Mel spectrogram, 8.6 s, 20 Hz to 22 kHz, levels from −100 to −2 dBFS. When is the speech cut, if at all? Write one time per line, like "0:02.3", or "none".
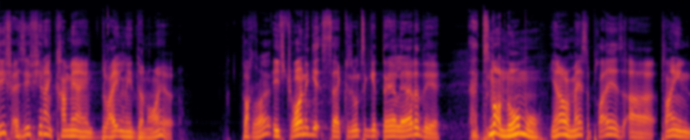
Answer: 0:03.4
0:07.3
